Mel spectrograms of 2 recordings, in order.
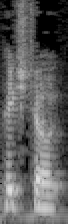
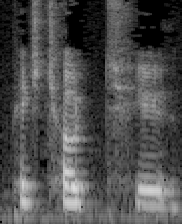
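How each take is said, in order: First: The surname is said with fewer syllables. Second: The surname is said with three syllables. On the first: The speaker calls it wrong. "we were saying Pornsak Pichtot" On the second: The speaker calls it right. "but it's three syllables"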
